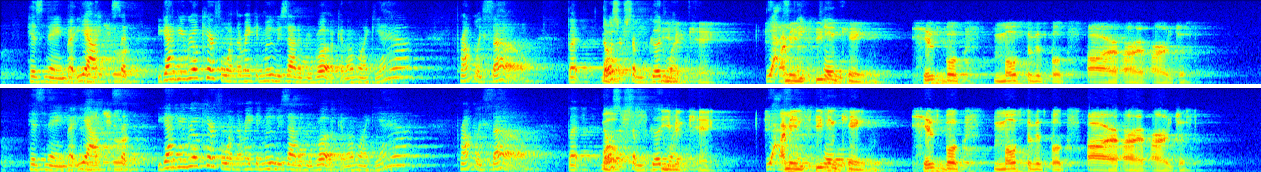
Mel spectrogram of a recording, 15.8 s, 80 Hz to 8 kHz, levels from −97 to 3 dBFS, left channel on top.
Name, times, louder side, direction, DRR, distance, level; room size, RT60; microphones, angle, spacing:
voice 1, 0.4-1.7 2.0-5.1 5.7-6.6 7.1-7.2 7.5-8.6 9.6-10.6, left 2 dB, 80° left, 5 dB, 3.4 m, -22 dB
voice 2, 1.1-1.6 7.5-7.7 8.3-8.9 9.7-11.0 11.4-15.0, right 3 dB, 65° right, 11 dB, 1.5 m, -21 dB
26.0 x 20.5 x 9.1 m, 1.3 s
head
